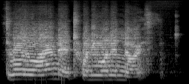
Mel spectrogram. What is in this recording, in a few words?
Emergency Human Female Voice Fire Dispatch Three Alarm At And North; emergency effects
